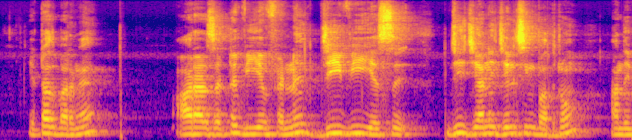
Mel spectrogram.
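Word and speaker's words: Giani Zail Singh: கியானி இல்லை ஜியானி எப்படின்னா ப்ரொனவுன்ஸ் பண்ணலாம். ஜியானி ஜெயில் சிங்.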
